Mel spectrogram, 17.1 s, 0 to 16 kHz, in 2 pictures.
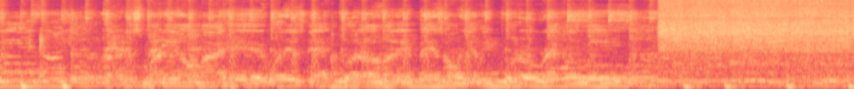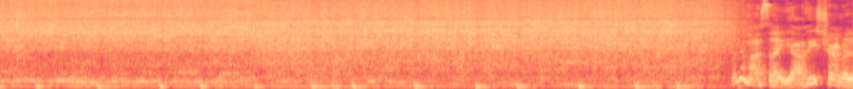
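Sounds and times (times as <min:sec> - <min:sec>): hip-hop song from speaker: 0:00.0 - 0:16.2
water running into bathtub: 0:06.6 - 0:16.5.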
